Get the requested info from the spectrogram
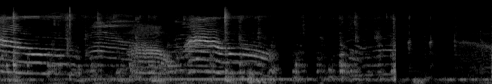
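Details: Abandoned shelter cats, more than thirty of them, with food supplies running low, meowing in a small room: several loud, drawn-out harmonic meows in quick succession, some rising then falling, overlapping one another, with a steady low hum beneath.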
